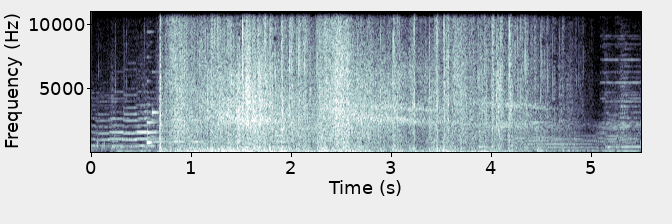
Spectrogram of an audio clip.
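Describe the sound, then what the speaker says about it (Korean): Fireworks burst in the video game Genshin Impact: a sudden loud explosion, then a dense, sustained crackling barrage of pops and booms that slowly thins out over several seconds. "눈길을 돌리는 데는 폭죽이 짱이구나."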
